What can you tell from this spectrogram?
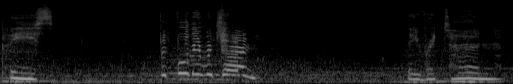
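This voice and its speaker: Game creature, eerie parasite in a host: very high, swooping, pleading to be freed, over noisy audio. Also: female voice, sing-song, heavily acted. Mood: desperate pleading. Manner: slow, halting pleading. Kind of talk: video game character acting.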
